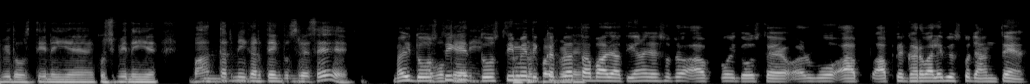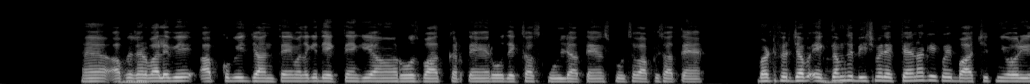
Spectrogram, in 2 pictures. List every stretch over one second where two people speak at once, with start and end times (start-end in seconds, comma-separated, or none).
4.0-5.8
